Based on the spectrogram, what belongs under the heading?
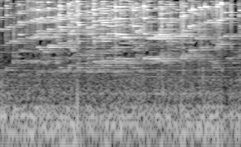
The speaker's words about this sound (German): Hier haben wir Wind Chimes.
